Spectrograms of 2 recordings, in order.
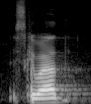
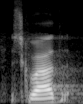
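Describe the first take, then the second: The two takes are said the same way.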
